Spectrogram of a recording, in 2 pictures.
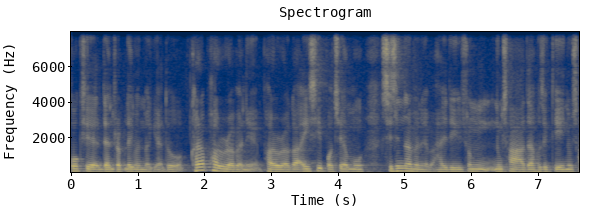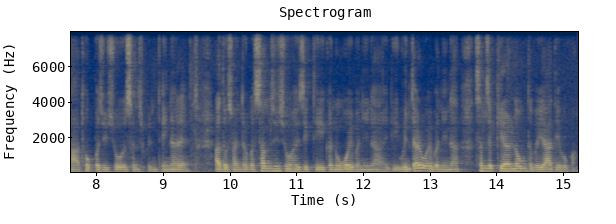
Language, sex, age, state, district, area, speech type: Manipuri, male, 18-30, Manipur, Thoubal, rural, spontaneous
